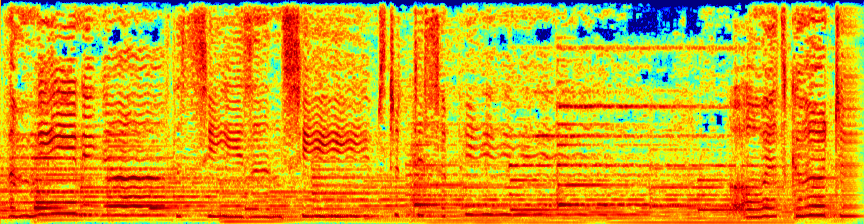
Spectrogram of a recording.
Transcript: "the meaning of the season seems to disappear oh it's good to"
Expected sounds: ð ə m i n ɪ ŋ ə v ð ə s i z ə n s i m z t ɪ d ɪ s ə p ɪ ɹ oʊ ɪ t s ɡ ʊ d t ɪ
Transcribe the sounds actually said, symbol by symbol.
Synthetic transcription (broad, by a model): ð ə m i n ɪ ŋ ə v ð ə s i z ə n s i m z t ɪ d ɪ s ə p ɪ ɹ oʊ ɪ t s ɡ ʊ d t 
